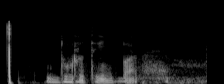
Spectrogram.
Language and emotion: Russian, angry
